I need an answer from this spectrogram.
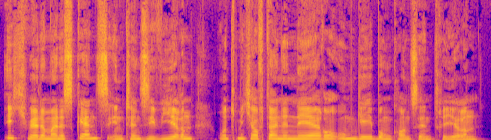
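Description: A man voicing a calm, inquisitive male alien mentor in a measured, questioning way. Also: sits high, vocal fry, dry recording, studio quality, voice pushed up. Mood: probing.

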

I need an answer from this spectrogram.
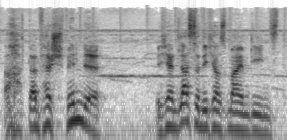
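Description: A man doing a shrill, barking gunman. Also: very animated, unhurried, vocal fry, exaggerated voice. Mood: angry. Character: hot-headed ruthless man, a bullying gunman. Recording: read over loud background music.

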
